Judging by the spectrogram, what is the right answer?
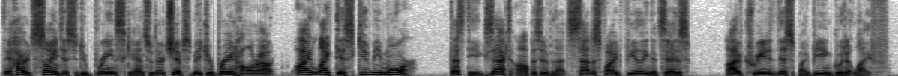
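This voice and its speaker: A man playing an earnest mentor lectures with emphatic, instructive force, his pitch swinging in lively arcs at a moderate pace. The audiobook recording is close and dry with no echo, and the acting is light, the mood emphatic and lecturing.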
